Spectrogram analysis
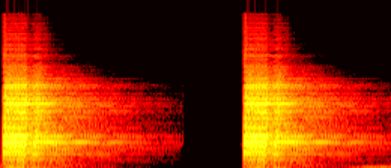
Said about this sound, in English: Is that your ringtone? Oh, sorry about that. I've been playing a lot of Among Us lately. Been so long since I've been on the air properly, I forgot to silence it.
